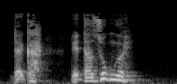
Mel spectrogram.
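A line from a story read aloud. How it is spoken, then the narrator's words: Loud shout. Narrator (Vietnamese): lớn tiếng mà quát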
